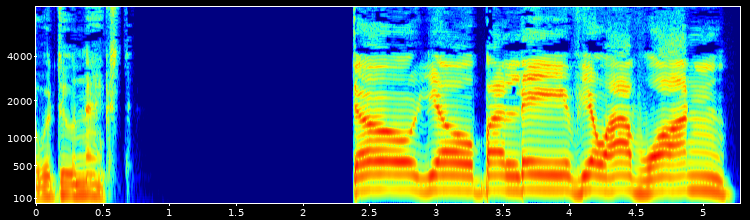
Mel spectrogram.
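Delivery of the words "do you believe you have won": slow, high, drawn-out cry; old woman's hateful shout. A narrator's reading. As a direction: hurl a hateful challenge, stretching the words. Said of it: "the old woman shouted".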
